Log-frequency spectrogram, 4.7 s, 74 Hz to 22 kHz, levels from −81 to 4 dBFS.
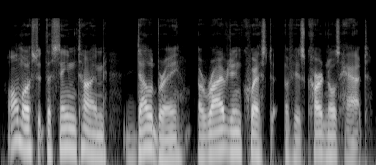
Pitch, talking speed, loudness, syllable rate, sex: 110 Hz, 165 wpm, -18 LUFS, 4.9 syllables/s, male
